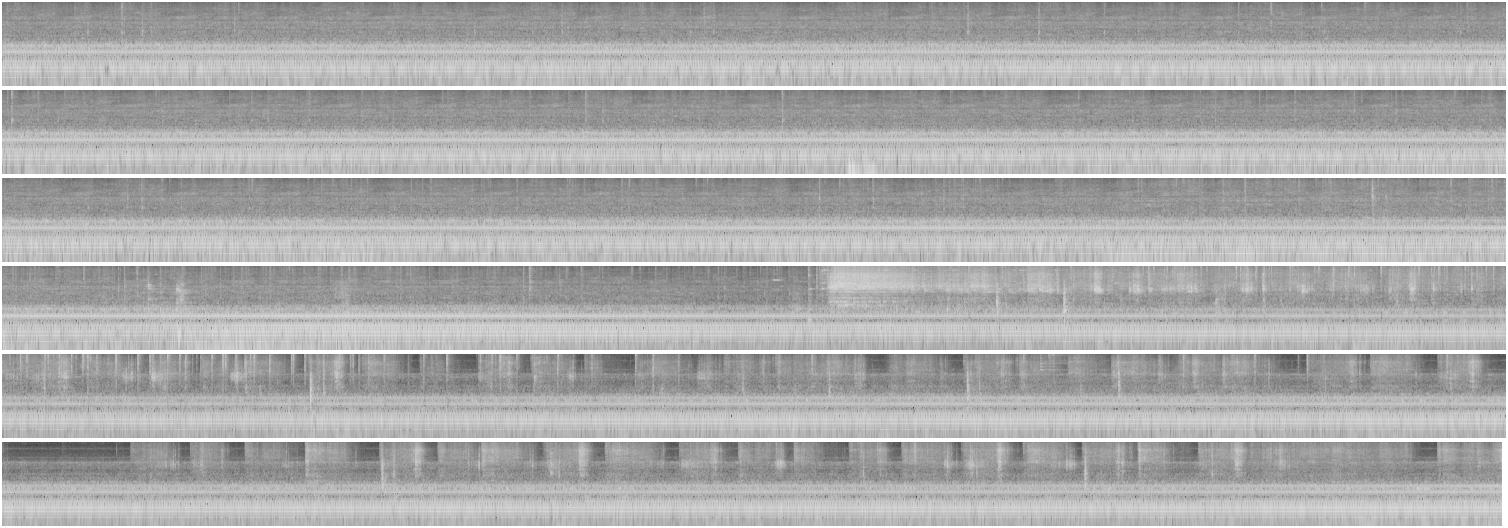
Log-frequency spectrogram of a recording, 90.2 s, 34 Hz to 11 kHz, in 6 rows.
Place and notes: ...roasting 1kg coffee beans...entire process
